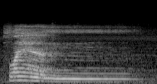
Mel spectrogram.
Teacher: notice the sound at the end plan it is voiced there is vibration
